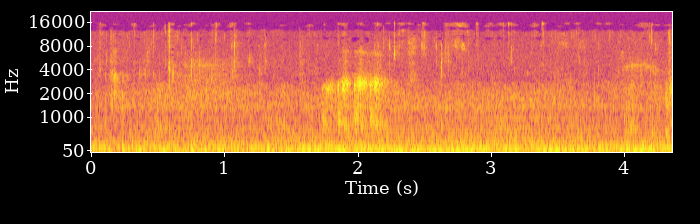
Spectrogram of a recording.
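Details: Kitten that has just spotted a large plate of chicken and fish while running and pounced on it; one brief high meow near the middle, set against constant low rumbling background noise.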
